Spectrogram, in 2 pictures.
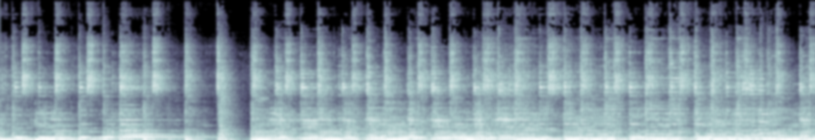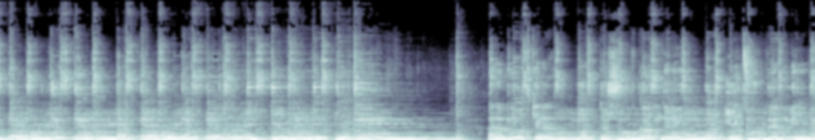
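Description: Live acoustic folk band playing an instrumental introduction on acoustic guitar, ukulele and violin, over a steady beat from a kick drum. The music drops out briefly twice, about three and a half seconds in and again about nineteen seconds in.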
